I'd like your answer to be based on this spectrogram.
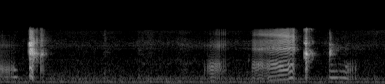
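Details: Baby boy with hiccups: short, abrupt, jerky voiced catches between soft baby sounds, three in a few seconds; infant hiccups.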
